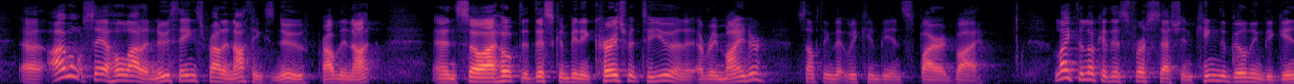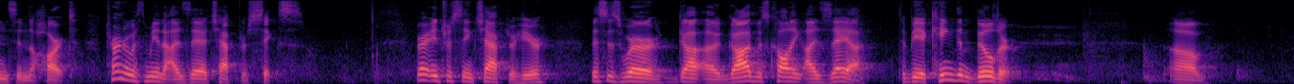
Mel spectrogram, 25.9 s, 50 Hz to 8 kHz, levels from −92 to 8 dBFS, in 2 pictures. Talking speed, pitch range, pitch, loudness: 175 wpm, 130-180 Hz, 155 Hz, -29 LUFS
